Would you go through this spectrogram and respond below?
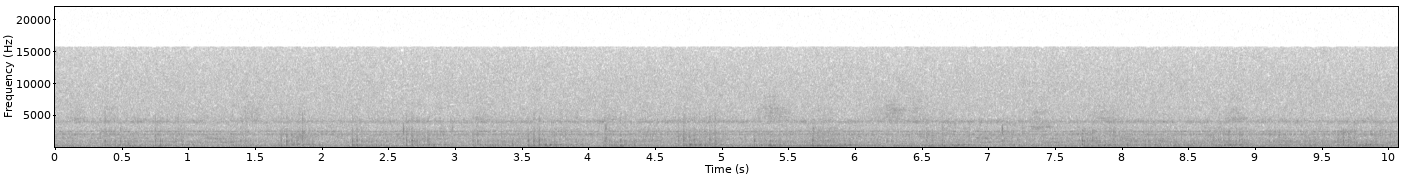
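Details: Domestic cat purring and dribbling, recorded 13 July 2022: a quiet, steady low rumble with soft throbbing pulses, beneath a faint constant background hum.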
